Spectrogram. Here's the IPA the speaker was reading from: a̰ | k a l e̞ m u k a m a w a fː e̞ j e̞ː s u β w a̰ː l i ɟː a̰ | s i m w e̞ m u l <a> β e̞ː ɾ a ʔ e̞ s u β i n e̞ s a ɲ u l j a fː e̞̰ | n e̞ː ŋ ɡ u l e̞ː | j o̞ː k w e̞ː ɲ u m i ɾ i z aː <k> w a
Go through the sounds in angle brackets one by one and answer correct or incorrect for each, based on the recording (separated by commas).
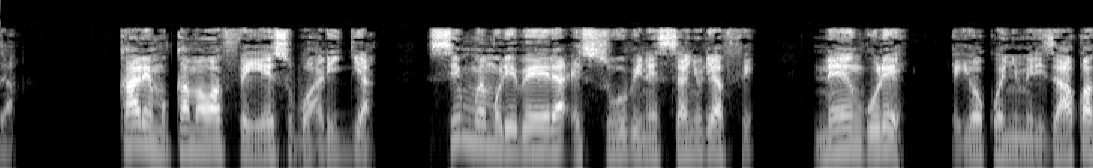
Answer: incorrect, correct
